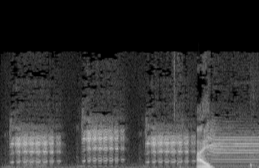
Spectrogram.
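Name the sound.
sheep bleating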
